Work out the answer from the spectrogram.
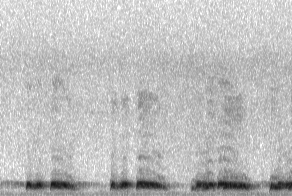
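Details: ['Caged spotted dove used as a ground decoy, Malaysian stock, sounding a stamina test: gentle low coos in doubled notes, three phrases with longer gaps between them, faint room hum.']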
